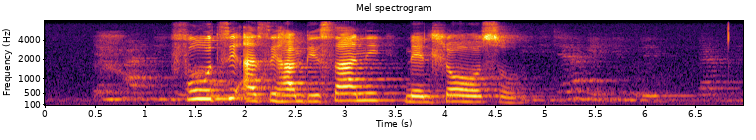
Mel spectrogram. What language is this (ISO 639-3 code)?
ssw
